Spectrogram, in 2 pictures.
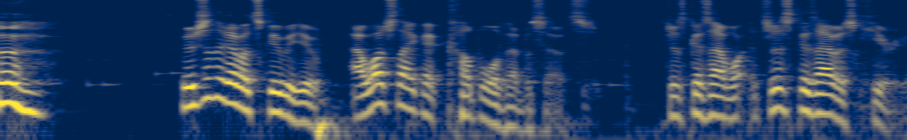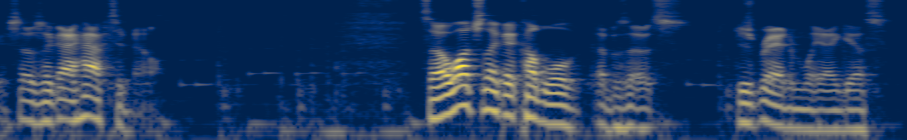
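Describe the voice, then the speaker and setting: A man's voice: medium pitch, very animated, moderate pace, faint music behind. A man casually rambling and joking while commentating his own game playthrough, often trailing off. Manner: casual, self-deprecating, trailing off, swears. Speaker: let's play host.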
